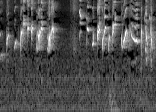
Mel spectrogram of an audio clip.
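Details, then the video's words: A blind European goldfinch sings with its beak almost closed. It gives rapid, liquid twittering in fast high bursts of tinkling notes and buzzy trills, with a brief pause in the middle. "تغريد_الحسون أعمى سبحان الله يغرد ومنقاره شبه مغلوق"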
